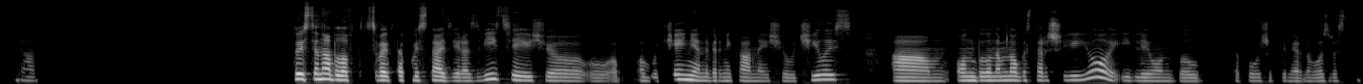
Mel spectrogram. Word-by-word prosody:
Да. 180 -3 -18 2.6
То 250 - +10
есть 250 +1 +6
она 245 0 +9
была 205 -2 +7
в - - -25
своей 195 -1 +2
такой 190 0 -3
стадии 185 -3 0
развития 195 +5 -1
ещё, 185 0 -5
а, 160 -2 -8
об - - -13
обучения. 190 +6 -1
Наверняка 170 -1 -7
она 160 -1 -10
ещё 155 +1 -13
и 150 - -11
училась. 225 +7 -3 0.4
Ам, 165 -2 0
он 185 -1 +1
был 185 0 0
намного 190 +1 -1
старше 190 0 -7
её 270 +12 0
или 170 -2 -8
он 160 -1 -10
был 150 -1 -11 0.3
такого 165 -1 -15
же 165 - -16
примерно 155 -1 -14
возраста? 160 +1 -14
175 Hz, 140 wpm, -25 LUFS, 160-195 Hz, 2.6 s, То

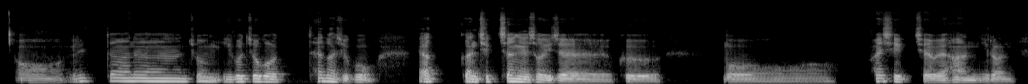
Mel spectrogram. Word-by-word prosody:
어 90 -2 -8
일단은 145 -1 0
좀 70 - -1
이것저것 130 -1 +3 0.3
해 - - +2
가지고 120 -6 0 0.4
약간 - - +1
직장에서 125 -4 +4
이제 95 -1 +4 0.5
그 80 -2 -1 0.6
뭐 70 -2 -7 0.4
회식 140 -3 0
제외한 95 +2 0
이런 85 -2 -4
100 Hz, 175 characters per minute, -23 LUFS, 80-135 Hz, 0.6 s, 직장에서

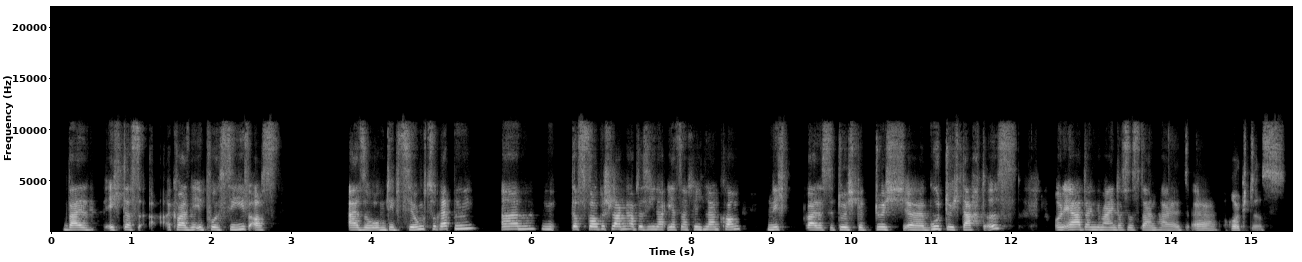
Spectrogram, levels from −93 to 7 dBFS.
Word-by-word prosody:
weil 210 0 +4
ich 220 - -2
das 220 -2 -1
a 230 - -13
quasi 215 -1 +3
impulsiv 220 +2 -1
aus 205 0 0 0.9
also, 205 -1 +3
um 205 0 0
die 220 - -1
Beziehung 225 +6 +1
zu 265 - -3
retten, 295 +5 +1 0.3
ähm, 265 +2 +1
n 250 -1 -4 0.2
das 260 0 +1
vorgeschlagen 260 0 +3
habe, 260 0 -1
dass 250 -2 -1
ich 245 0 -3
nach 245 0 -2
jetzt 235 +1 -2
nach 235 -1 -4
Griechenland 235 0 -1
komme, 245 +2 +3 0.3
nicht, 230 +1 -2 0.2
weil 205 -1 +5
es 205 0 -4
durchge 210 +1 +1
durch, 235 0 +1
äh, 200 -2 +3
gut 260 0 +2
durchdacht 220 - +2
ist. - - -2 0.4
Und 220 - 0
er 230 0 +7
hat 235 0 +1
dann 225 -1 -1
gemeint, 210 -1 -1
dass 200 0 -7
es 200 -2 -7
dann 190 -1 -3
halt, 185 -1 -6
äh, 165 -2 -2 0.2
„verrückt - - -1
ist“. - - -8
230 Hz, 180 wpm, -24 LUFS, 205-255 Hz, 0.9 s, er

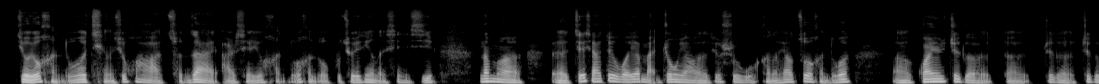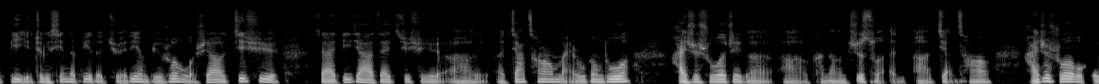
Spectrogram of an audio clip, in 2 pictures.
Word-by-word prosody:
就 110 -4 +7
有 110 - +9
很 - - -2
多 105 +5 +3
情 75 -7 -3
绪 85 - -1
化 105 -9 0
存 80 - -7
在， 100 -9 +5
而 80 +2 -2
且 80 -3 -3
有 90 - +1
很 95 - -7
多 - - -3
很 - - -3
多 70 - -3
不 75 - -9
确 95 +5 +1
定 105 0 +2
的 85 -1 -2
信 90 0 -6
息， 100 0 -2 0.4
那 135 +1 +5
么， 100 -7 +4 0.3
呃， 80 -1 +3
接 140 - +3
下 135 - +3
来 130 - +4
对 150 - +3
我 115 -4 +4
也 120 - +5
蛮 105 -6 -1
重 115 +2 +3
要 90 -5 +1
的， 80 - 0
就 105 - -4
是 105 -1 -4
我 95 -2 -3
可 100 - -4
能 80 +3 0
要 110 - +2
做 130 +2 +2
很 130 +2 -4
多， 115 +7 +3 0.4
呃， 90 -1 0
关 120 +6 +6
于 130 - +3
这 135 - +1
个 85 -6 0
呃， 80 -1 -4 0.2
这 110 - -2
个 85 -4 -2
这 125 - -2
个 105 - -1
币， 110 -5 -1
这 100 - -2
个 95 - +1
新 125 +6 -2
的 115 - +1
币 120 +3 -1
的 110 - -2
决 - - -5
定， 125 -5 +1
比 85 - -6
如 85 - -1
说 130 +5 +1
我 100 -4 -2
是 110 - -4
要 110 -2 +2
继 140 +7 -1
续 120 -6 0 0.3
在 100 -2 +2
低 115 +1 -2
价 115 -5 +2
再 100 +1 -1
继 110 +3 -7
续， 100 -2 -3
呃 85 -4 -5 0.2
呃， 85 - -5
加 115 +7 -1
仓 120 -1 0
买 110 -5 -2
入 95 -3 -1
更 110 +1 +1
多， 130 +4 +5 0.4
还 80 - +3
是 110 - 0
说 110 +1 +3
这 105 -1 0
个， 80 -2 -4
啊， 75 -1 -7
可 - - -10
能 75 +3 -3
止 105 +6 +1
损， - - -5 0.3
啊， - - -5
减 - - -4
仓， 100 +2 -3 0.3
还 100 - +2
是 145 - +4
说 130 -1 +5
我 - - +1
105 Hz, 280 characters per minute, -25 LUFS, 90-120 Hz, 0.4 s, 有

